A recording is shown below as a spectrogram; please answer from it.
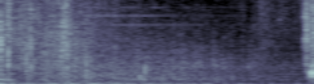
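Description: A loud, booming blast of the Confringo fire spell from Hogwarts Legacy, a dense rumbling burst filling the short moment, with a brief voice at the very end.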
